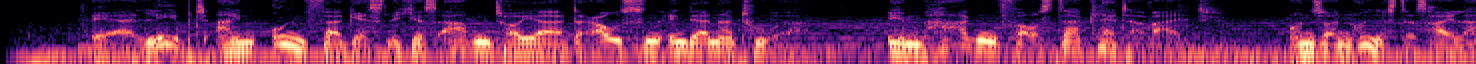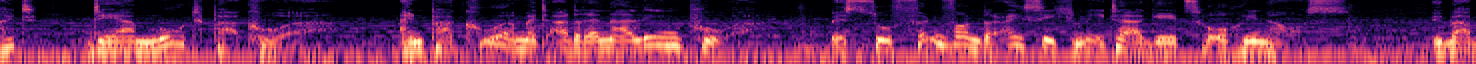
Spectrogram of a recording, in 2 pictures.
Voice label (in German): imagefilm gross stark musik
